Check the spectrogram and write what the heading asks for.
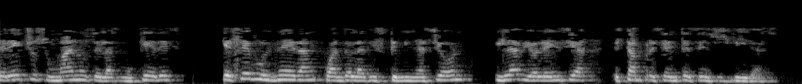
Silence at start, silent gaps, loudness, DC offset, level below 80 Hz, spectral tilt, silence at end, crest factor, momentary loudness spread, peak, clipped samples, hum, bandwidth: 0 s; none; -21 LUFS; under 0.1%; -66 dBFS; -11.5 dB/octave; 0.25 s; 18 dB; 7 LU; -4 dBFS; under 0.1%; none; 5.8 kHz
